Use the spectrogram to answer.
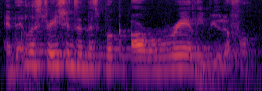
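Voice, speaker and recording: Lady doing a read aloud of a kids book, lowish voice, kinda echoey room. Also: sing-song, fast, mellow. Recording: roomy, echoey sound.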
